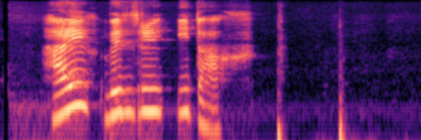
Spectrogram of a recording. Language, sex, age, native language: Icelandic, female, 50-59, Icelandic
